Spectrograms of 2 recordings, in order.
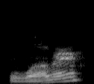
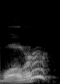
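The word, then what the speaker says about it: Wuhrer: Julian Anderson auditioned for the role of Denise, but she lost it to Carrie Wower. Like literally, that's how you pronounce her name. Wower.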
